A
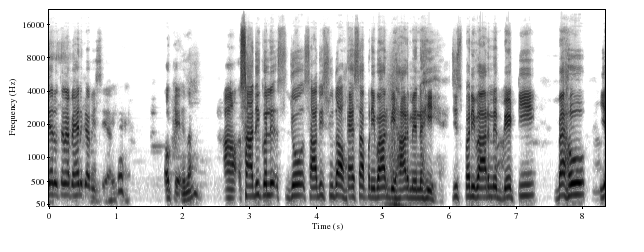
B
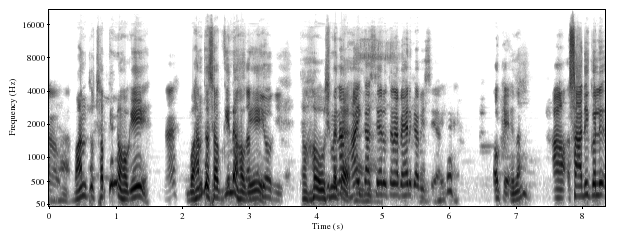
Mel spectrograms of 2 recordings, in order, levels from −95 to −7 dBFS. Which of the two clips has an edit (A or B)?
A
